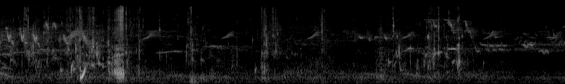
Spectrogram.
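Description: Birds singing in the background with rapid, repeated chirps, and a few short knocks in between.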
